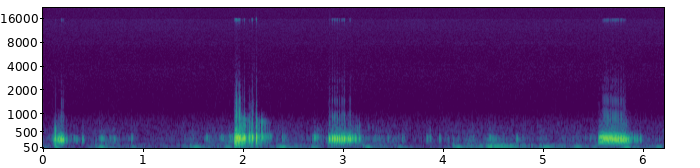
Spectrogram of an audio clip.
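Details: Stomach rumbling over the abdomen: irregular gurgles and bubbling rumbles of varying loudness; normal bowel sounds.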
